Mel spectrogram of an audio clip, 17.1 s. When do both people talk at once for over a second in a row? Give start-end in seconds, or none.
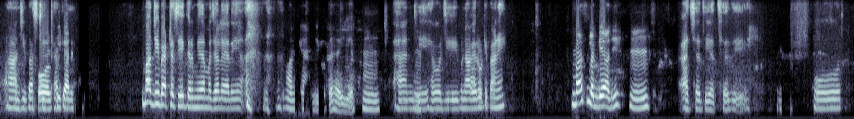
none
